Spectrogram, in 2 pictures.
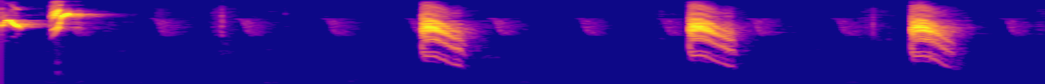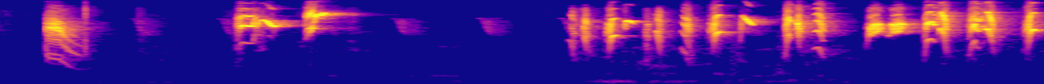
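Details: Cendet, or long-tailed shrike, lure sound meant to coax a shrike that rarely sings: brief high notes, then strong downward-slurred calls spaced under a second apart, ending in dense, fast chatter.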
